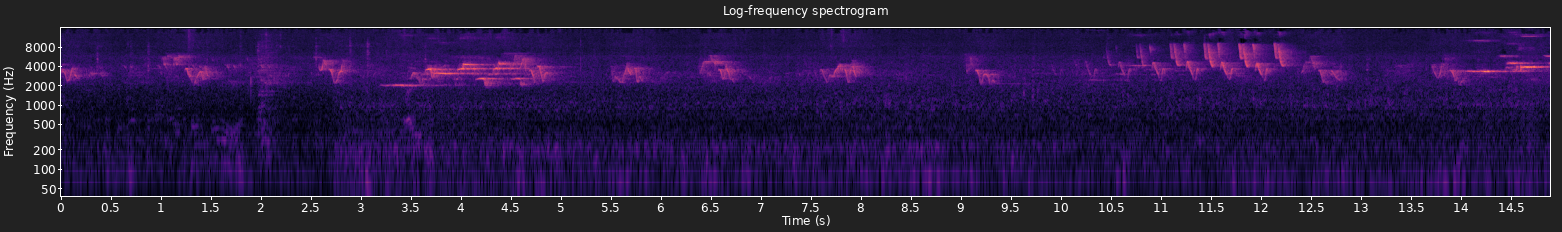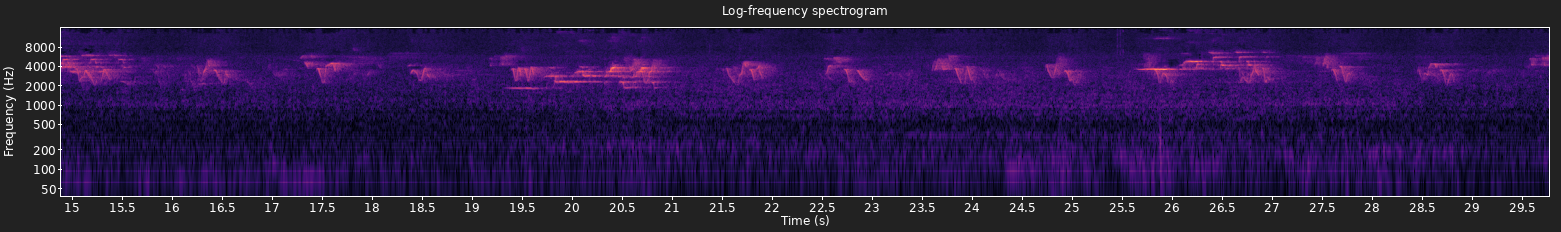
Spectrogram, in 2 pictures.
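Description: Songbirds singing: short chirps repeated steadily, with fuller song phrases every five or six seconds, over a faint steady hiss.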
